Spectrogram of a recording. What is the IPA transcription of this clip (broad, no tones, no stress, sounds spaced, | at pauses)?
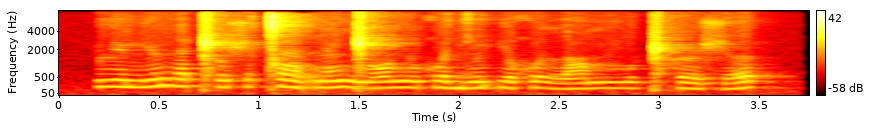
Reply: lʲ ə˞ mʲ ə˞ n æ ǁ ʊ ʃ ʌ ǀ æ r ɛ̃ ŋ͡ǁ ɔ n ũ χʷ ɑ dʲ ũ pʲ ɛ χʷ ʌ lː ɑ mː u ǁʰ ə˞ ʃ ə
